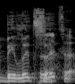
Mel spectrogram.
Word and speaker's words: Bjelica: I think it's a Pielka or whatever. But he's Nemanja Bjelica.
